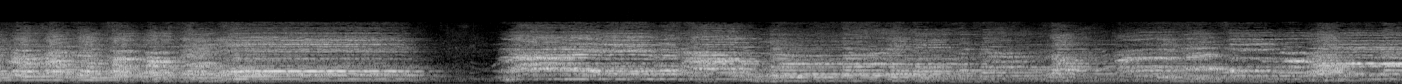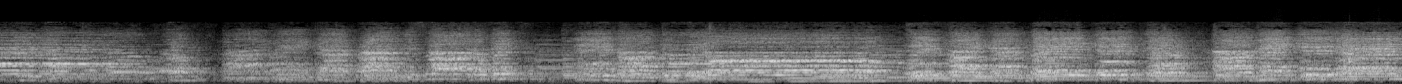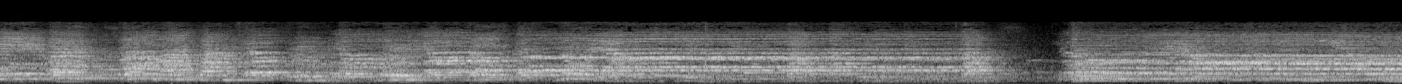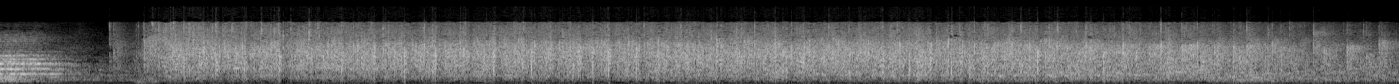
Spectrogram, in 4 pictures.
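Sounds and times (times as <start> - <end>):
youth choir singing: 0.0 - 43.1
audience applause: 43.1 - 56.0.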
